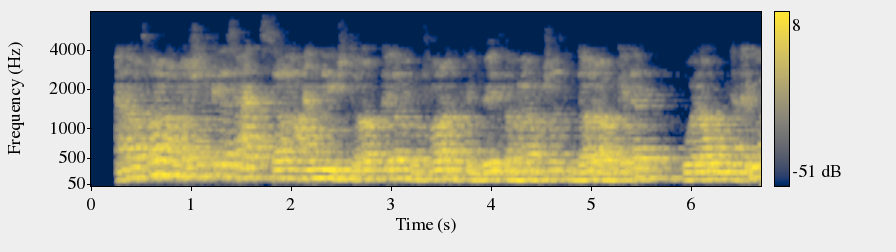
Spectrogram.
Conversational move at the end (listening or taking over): listening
